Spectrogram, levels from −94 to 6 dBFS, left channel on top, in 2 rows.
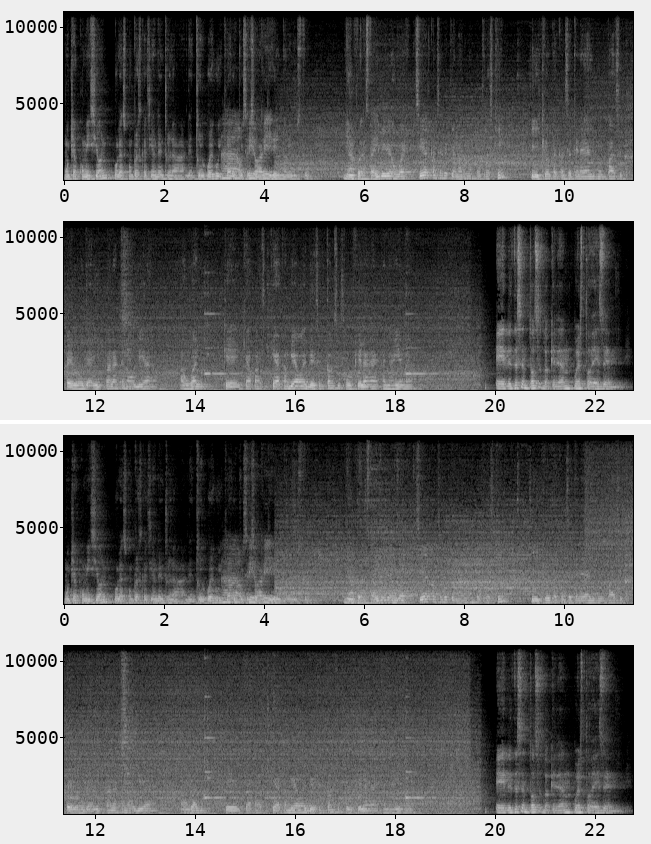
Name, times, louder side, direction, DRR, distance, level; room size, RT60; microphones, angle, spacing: voice 1, 0.0-4.9 5.6-8.8 9.3-13.3 13.7-14.2 14.6-18.4, left 2 dB, 70° left, 5 dB, 0.8 m, -26 dB
voice 2, 3.1-4.2 5.6-5.8 20.0-22.6, left 1 dB, 25° left, 4 dB, 0.5 m, -27 dB
sound 1, 4.2-19.7, right 3 dB, 55° right, 1.2 m, -37 dB
sound 2, 10.4-19.5, right 5 dB, 80° right, 0.5 m, -42 dB
sound 3, 14.2-15.5 18.2-19.4, equal, 30° right, 1.2 m, -37 dB
18.0 x 10.5 x 2.3 m, 1.0 s
head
